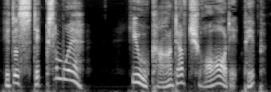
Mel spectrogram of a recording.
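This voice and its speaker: A man reading aloud and voicing a kindly, simple working man who talks in a slow, earnest, homely way. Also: sits high, wildly swooping pitch, fairly bright tone, no echo, studio quality, pitched above the performer's own voice, heavily acted.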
